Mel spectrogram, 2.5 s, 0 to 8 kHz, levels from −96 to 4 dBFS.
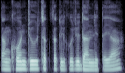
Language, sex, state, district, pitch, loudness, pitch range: Wancho, male, Arunachal Pradesh, Longding, 115 Hz, -18 LUFS, 110-120 Hz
